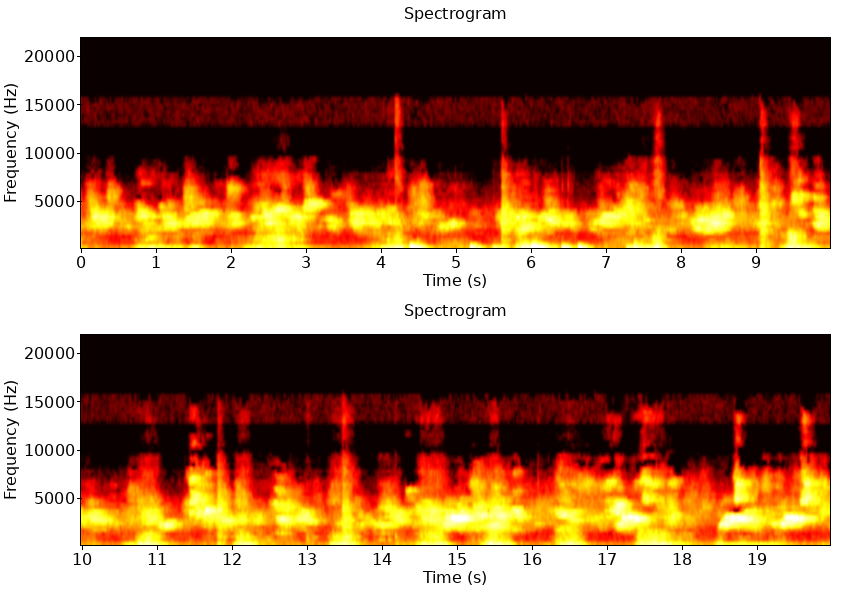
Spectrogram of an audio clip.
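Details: Rainbow-mutation budgerigars playing and flying in an aviary chatter steadily with scratchy, high warbles and quick chirps.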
